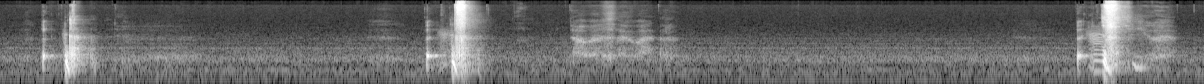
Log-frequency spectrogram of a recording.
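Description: Three forceful sneezes, each with a sharp in-breath before it, and a short nose-blowing sound between them in a quiet room.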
